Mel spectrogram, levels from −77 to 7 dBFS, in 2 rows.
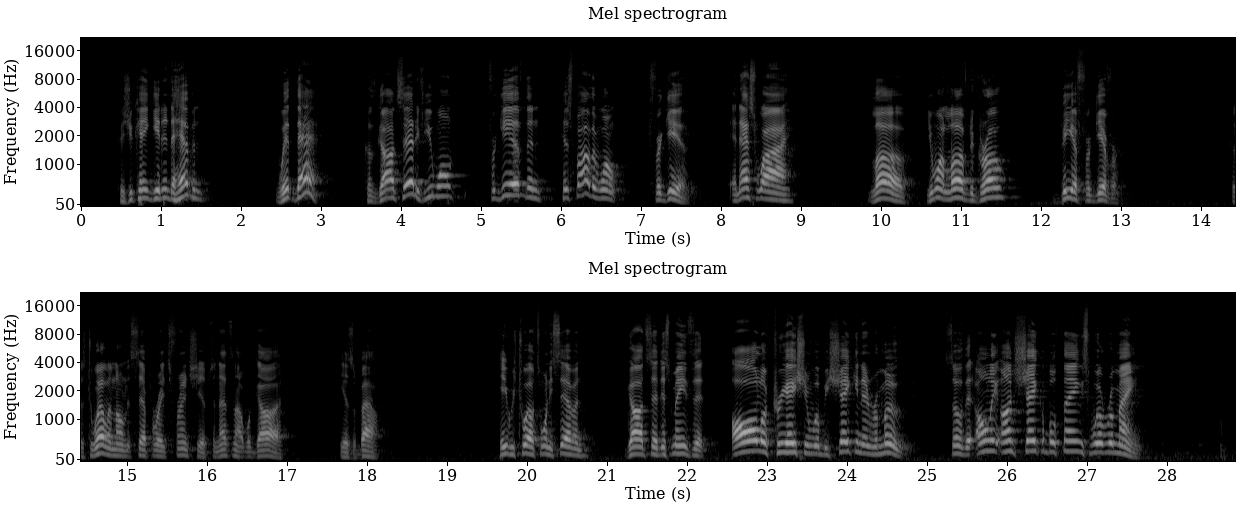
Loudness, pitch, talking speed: -34 LUFS, 170 Hz, 140 wpm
